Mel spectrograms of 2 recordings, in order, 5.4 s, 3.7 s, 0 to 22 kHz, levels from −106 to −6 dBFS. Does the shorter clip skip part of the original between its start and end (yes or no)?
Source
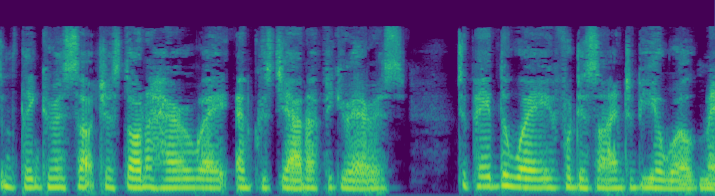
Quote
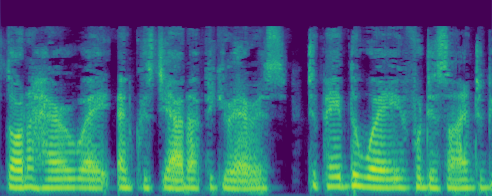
yes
